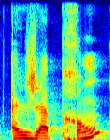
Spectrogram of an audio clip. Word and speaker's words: j'apprends: conjuguer le verbe apprendre donc j'apprends je ne prononce ni le D ni le S donc j'apprends le français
